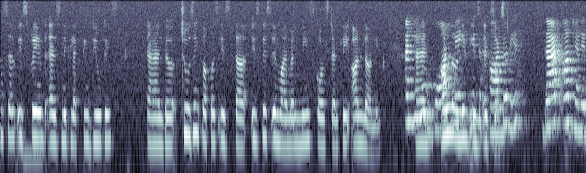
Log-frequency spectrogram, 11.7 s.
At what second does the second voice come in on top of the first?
8.3 s

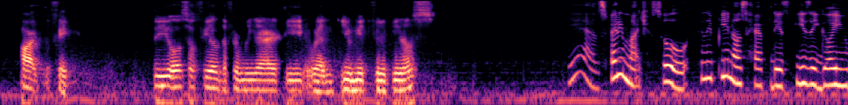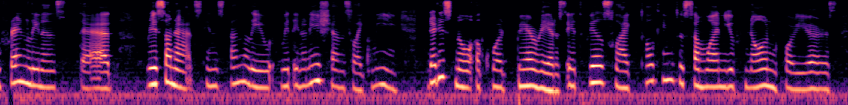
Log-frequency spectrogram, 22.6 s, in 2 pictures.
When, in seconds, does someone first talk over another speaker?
none

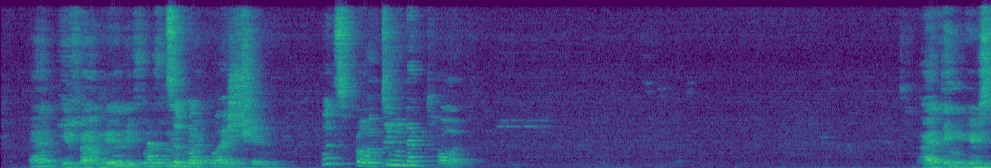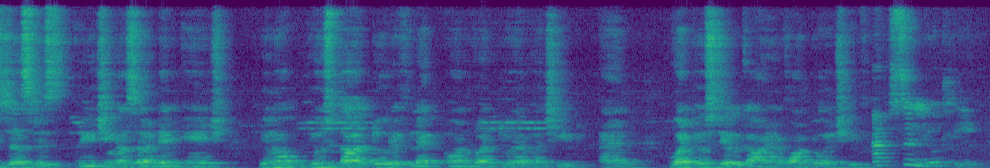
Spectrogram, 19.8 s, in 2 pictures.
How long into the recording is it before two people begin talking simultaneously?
1.3 s

